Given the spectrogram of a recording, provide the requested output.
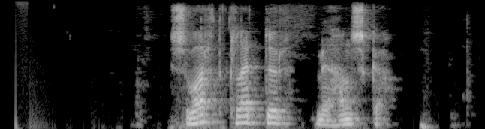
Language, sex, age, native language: Icelandic, male, 40-49, Icelandic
